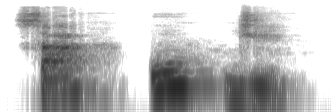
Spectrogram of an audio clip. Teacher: O U, ele tem, nesse caso, a força de uma vogal. Por isso que a gente chama o I e o U de semivogal, porque em alguns momentos eles têm uma força de vogais, mas em outros momentos não.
